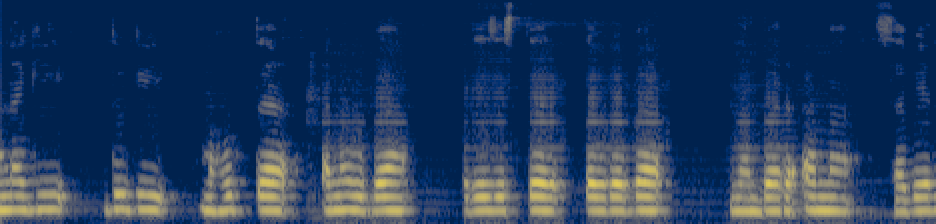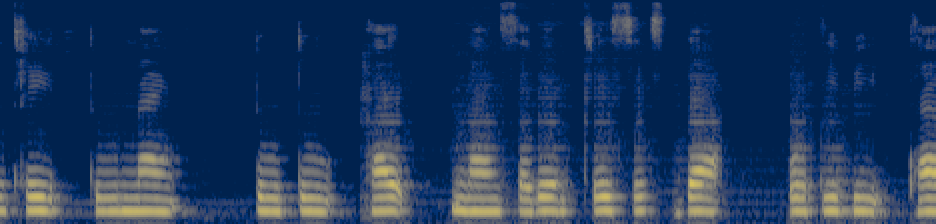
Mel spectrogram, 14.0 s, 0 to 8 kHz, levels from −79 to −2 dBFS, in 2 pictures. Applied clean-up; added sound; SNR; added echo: neural separator model SepFormer DNS4.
